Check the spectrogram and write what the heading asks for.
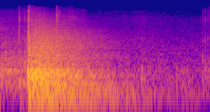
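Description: One heavy thud as a judo student's body lands on a foam judo mat after a hip throw, ringing out in the hall's echo over about a second.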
